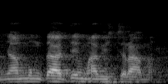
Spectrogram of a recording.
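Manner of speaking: usual speaking voice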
